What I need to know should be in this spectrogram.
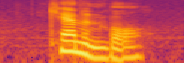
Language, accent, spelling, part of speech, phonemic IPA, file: English, US, cannonball, noun / verb, /ˈkænənˌbɔːl/, En-us-cannonball.ogg
- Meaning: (noun) A spherical projectile fired from a smoothbore cannon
